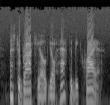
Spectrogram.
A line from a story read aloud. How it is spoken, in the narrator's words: said kindly enough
